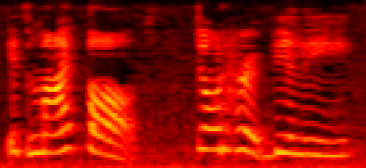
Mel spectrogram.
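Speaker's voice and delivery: put-on slow, high-pitched child's plea; pleading cry. A narrator's reading. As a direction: plead with mother for a friend. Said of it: "Lupe cried".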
